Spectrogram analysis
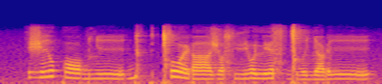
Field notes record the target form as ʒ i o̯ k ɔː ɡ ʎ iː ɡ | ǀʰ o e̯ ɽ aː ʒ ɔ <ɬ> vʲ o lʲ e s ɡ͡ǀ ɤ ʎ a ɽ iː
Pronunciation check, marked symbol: incorrect: s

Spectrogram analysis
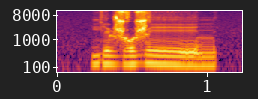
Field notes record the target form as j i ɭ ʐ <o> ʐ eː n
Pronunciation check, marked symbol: correct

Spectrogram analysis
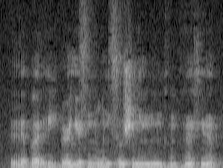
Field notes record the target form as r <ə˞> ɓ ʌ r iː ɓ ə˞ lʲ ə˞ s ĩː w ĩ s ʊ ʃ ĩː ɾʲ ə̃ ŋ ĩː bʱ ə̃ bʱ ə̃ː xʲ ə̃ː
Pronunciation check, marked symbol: incorrect: ə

